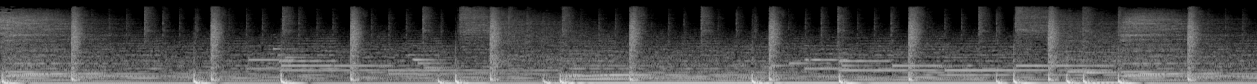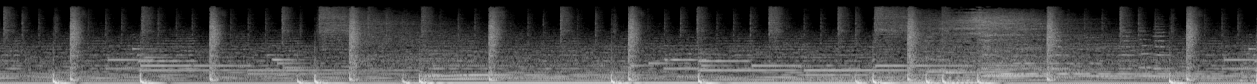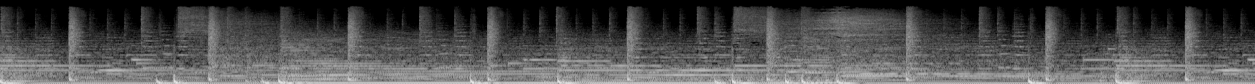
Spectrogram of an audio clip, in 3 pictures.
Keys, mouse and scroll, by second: 9.5 double click, 18.9-19.4 typing, 27.1 double click.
